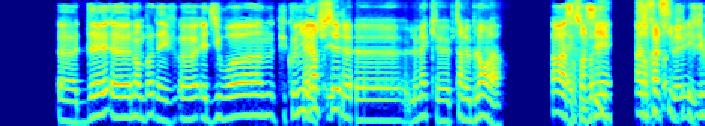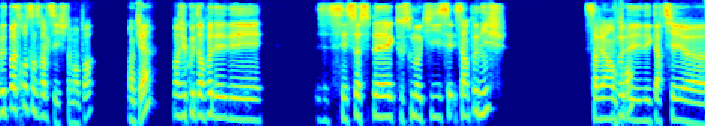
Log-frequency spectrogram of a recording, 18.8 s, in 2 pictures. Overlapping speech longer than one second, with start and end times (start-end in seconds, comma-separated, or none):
7.5-9.4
